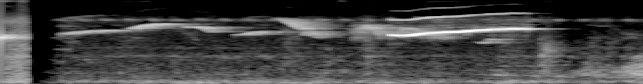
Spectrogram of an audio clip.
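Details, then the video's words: Seychelles magpie-robin giving soft thin whistles, then a loud, pure, steadily rising whistle lasting about half a second. "COPSYCHUS SECHELLARUM BIRDS SOUNDS LIKE IN NATURE LOUD CLEAR SOUNDS"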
